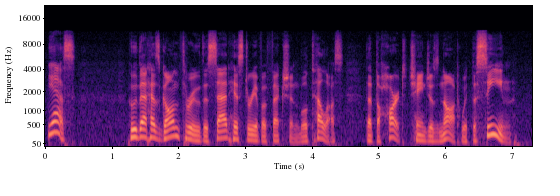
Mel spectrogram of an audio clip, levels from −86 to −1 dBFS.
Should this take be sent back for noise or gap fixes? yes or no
no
